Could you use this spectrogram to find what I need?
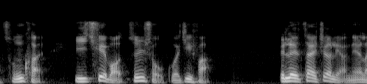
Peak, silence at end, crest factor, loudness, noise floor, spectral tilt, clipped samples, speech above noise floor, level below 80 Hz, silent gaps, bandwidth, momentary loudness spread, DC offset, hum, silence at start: -4 dBFS; 0 s; 18 dB; -21 LUFS; -64 dBFS; -6 dB/octave; under 0.1%; 44 dB; -56 dBFS; none; 8 kHz; 11 LU; under 0.1%; none; 0.05 s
